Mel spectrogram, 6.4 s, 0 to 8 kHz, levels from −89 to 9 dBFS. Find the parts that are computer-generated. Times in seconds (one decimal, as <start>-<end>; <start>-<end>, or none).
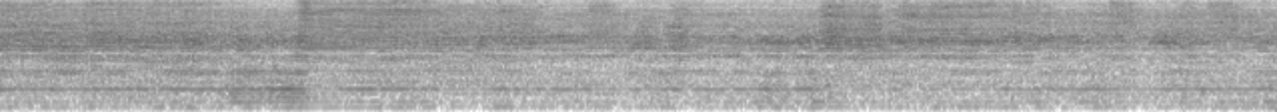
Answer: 0.0-1.4; 1.9-6.4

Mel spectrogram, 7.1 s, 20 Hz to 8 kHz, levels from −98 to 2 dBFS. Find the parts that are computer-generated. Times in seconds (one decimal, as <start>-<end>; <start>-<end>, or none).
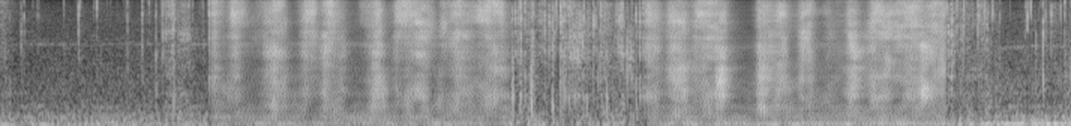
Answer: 1.4-3.4; 4.3-6.3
